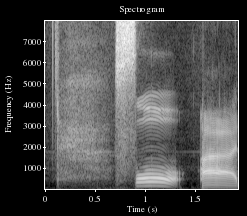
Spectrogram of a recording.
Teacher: dia ketika fathah vokalnya tidak a, tapi vokalnya adalah o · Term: huruf yang tebal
